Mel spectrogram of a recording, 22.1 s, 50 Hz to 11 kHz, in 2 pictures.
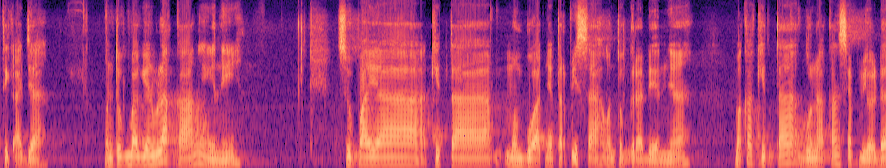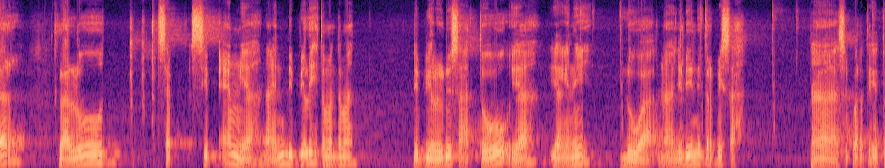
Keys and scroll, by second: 2.0 z, 5.2 ctrl+z, 6.0 v, 7.7 ctrl+z, 12.8 m, 19.7 v, 21.4 ctrl+z.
